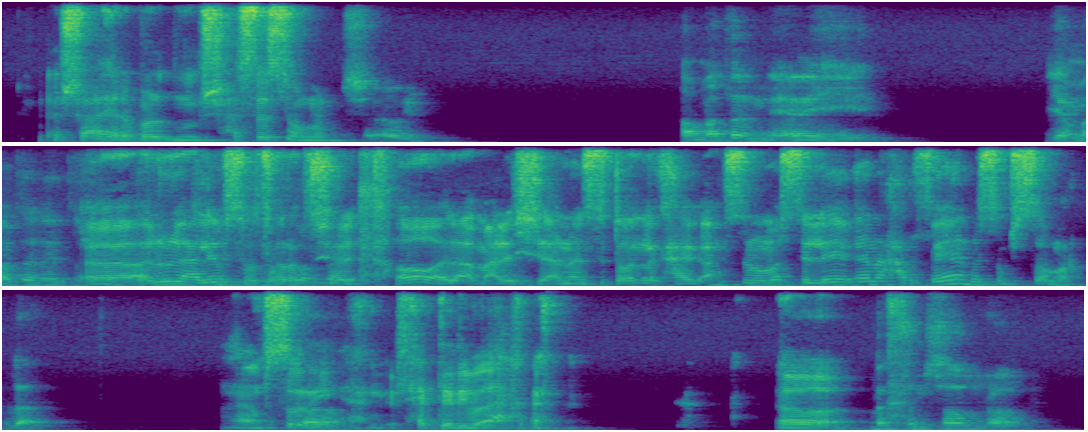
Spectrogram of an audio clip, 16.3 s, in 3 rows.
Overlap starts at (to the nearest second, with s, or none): 6 s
